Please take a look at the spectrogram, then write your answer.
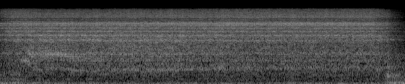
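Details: Air check of the original end cover on a Toyota U660E 6-speed automatic transmission (delayed engagement into drive when hot): strong continuous high hiss of air escaping around the C1/forward clutch barrel for several seconds, then dropping off; C1 clutch piston seal leaking.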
